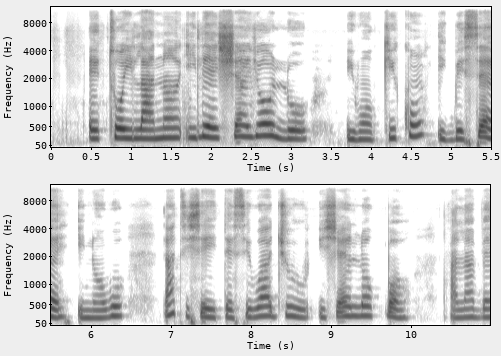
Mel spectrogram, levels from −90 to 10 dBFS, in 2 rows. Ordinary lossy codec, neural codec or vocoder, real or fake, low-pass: none; codec, 24 kHz, 3.1 kbps, DualCodec; fake; 10.8 kHz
